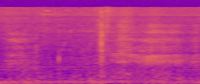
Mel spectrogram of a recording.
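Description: A soft plush toy rustles faintly as a hand squeezes it, up close.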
